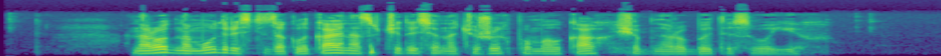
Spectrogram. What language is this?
Ukrainian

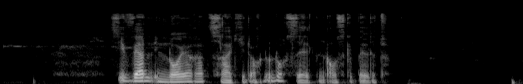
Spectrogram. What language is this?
German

